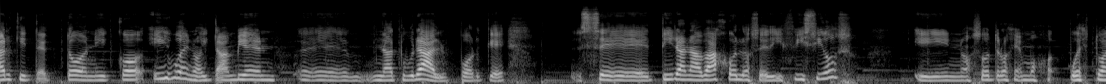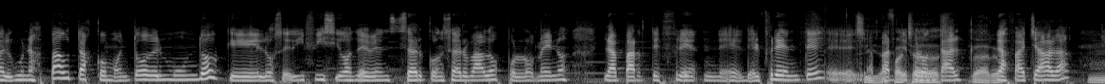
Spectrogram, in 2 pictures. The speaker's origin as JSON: {"language": "Spanish", "town": "Capilla del Monte", "region": "Córdoba", "country": "Argentina", "tie": "born there", "said": "casi todos somos nacidos aquí en Capilla del Monte"}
